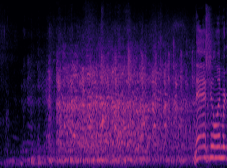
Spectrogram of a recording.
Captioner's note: audience laughing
